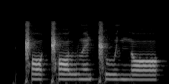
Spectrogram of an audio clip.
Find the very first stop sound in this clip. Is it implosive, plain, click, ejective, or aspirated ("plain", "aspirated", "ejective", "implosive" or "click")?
click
